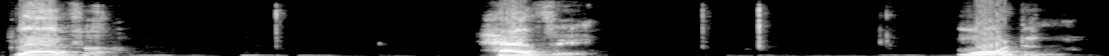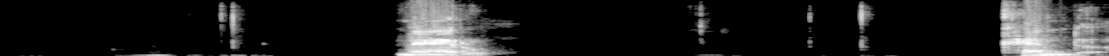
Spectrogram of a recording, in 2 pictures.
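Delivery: CLE-ver, HEA-vy, MO-dern, NAR-row, TEN-der, each stressed at the front; first-syllable stress. Shown as a demonstration. Teacher models simple adjectives, first-syllable stress on clever, heavy, modern, narrow, tender. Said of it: "So the stress is on cle".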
